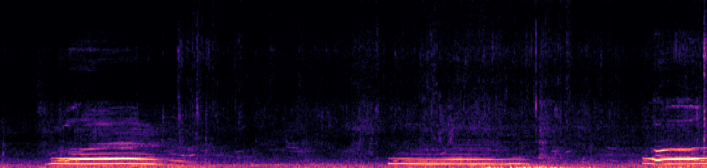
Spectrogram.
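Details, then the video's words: A cat cries out in threat as it chases off a frightened female cat. There are three sustained, nasal, harmonic wails, each level and then dipping at the end, separated by pauses of a few seconds. Low background hum. "যে বিড়াল হুংকার নিয়ে আসলো সে বিড়ালি ভয় পালালো"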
